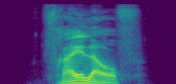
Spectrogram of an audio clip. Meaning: freewheel
- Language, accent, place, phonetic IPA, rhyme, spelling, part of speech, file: German, Germany, Berlin, [ˈfʁaɪ̯ˌlaʊ̯f], -aɪ̯laʊ̯f, Freilauf, noun, De-Freilauf.ogg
